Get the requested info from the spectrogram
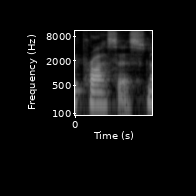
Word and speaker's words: process: Um, typically we say process, not process. Ah, ah. That would be um, a short O sound.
